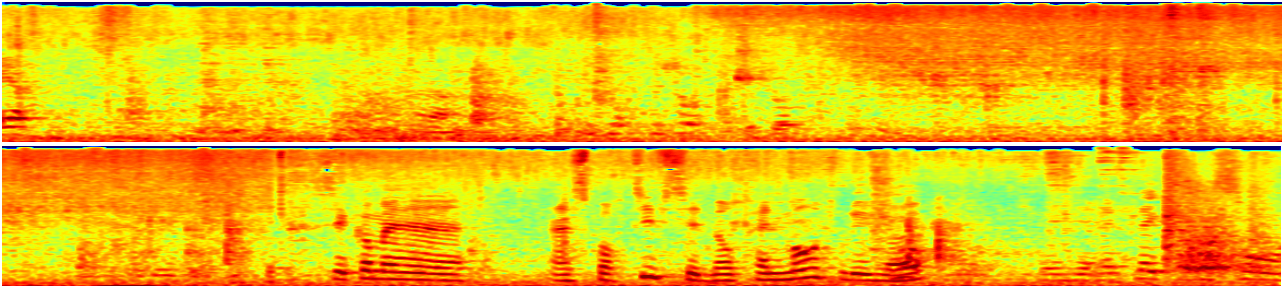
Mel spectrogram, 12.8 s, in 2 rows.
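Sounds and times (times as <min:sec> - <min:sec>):
speech: 0:00.0 - 0:00.3, 0:02.3 - 0:04.5, 0:06.8 - 0:12.7
meat cooking gently in a pan at around 70 degrees: 0:00.0 - 0:09.8.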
